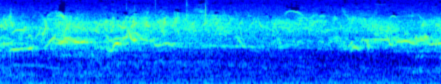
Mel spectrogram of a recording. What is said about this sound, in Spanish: y sobre todo los sonidos que tenemos aquí en naturales antes de que amanezca. Hay gallos todavía, hay muchos pájaros. Yo creo que también las lluvias les han ayudado a a estar más activos esta mañana.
